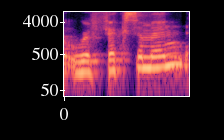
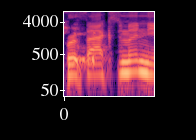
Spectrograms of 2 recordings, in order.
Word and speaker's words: rifaximin: yeah how about uh refixament is that how you say it rifaximin yeah placebo short term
